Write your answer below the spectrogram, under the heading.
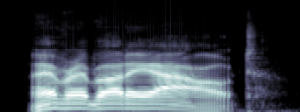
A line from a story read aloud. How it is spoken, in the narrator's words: a tall, lean man barked at last in the sharp accents of Dalinshar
